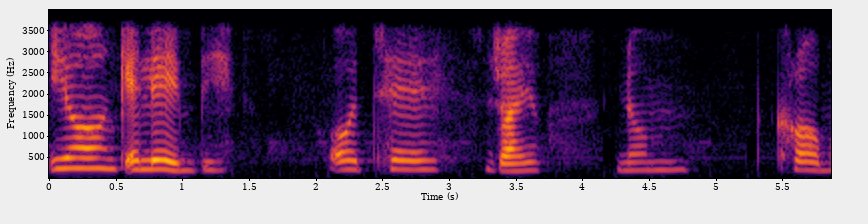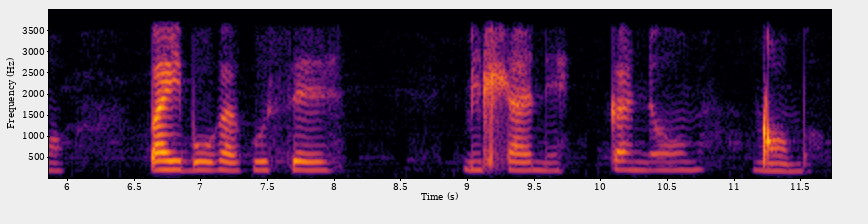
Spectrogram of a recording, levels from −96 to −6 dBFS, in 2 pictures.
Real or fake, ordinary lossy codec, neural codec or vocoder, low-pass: real; none; none; 3.6 kHz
